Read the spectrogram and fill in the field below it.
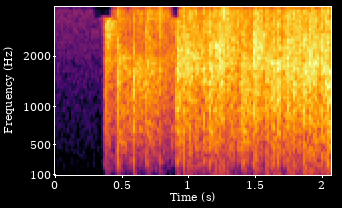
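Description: A burst of applause-style clapping starts abruptly after a brief silence, then swells into dense, steady clapping from a small crowd, fairly loud, with no talking over it.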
